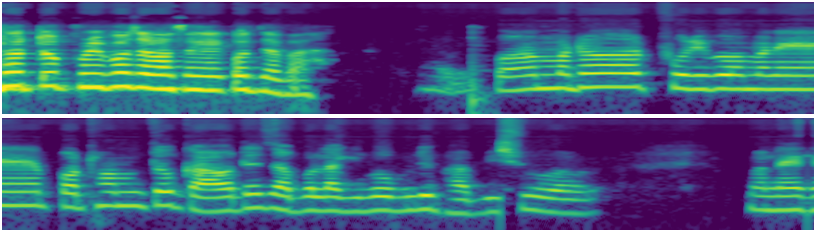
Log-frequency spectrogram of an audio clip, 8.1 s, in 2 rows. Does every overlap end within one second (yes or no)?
yes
